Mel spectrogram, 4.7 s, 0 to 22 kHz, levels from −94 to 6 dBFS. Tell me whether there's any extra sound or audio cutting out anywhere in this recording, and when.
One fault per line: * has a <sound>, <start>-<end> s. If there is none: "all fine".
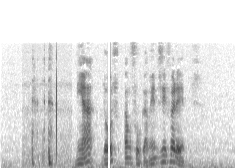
* has a laugh, 0.6-1.2 s
* has a dropout, 2.2-2.2 s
